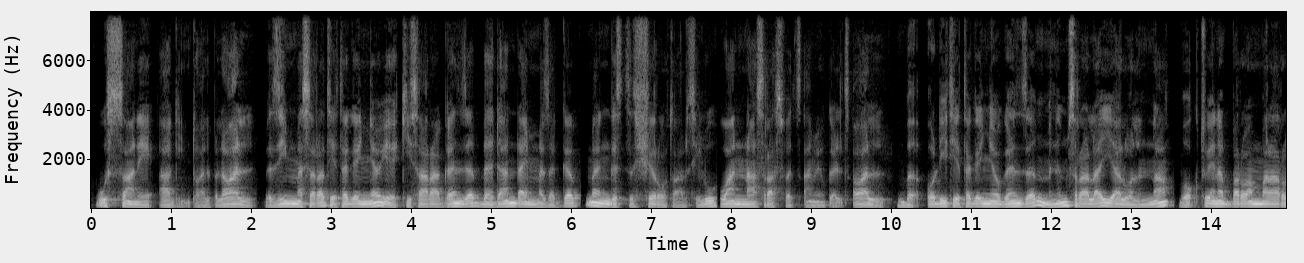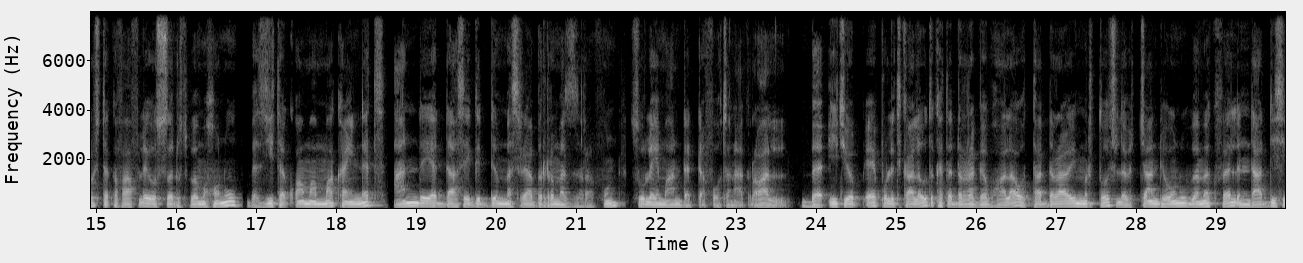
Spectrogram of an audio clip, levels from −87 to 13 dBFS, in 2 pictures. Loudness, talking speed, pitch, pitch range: -17 LUFS, 110 wpm, 95 Hz, 85-105 Hz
